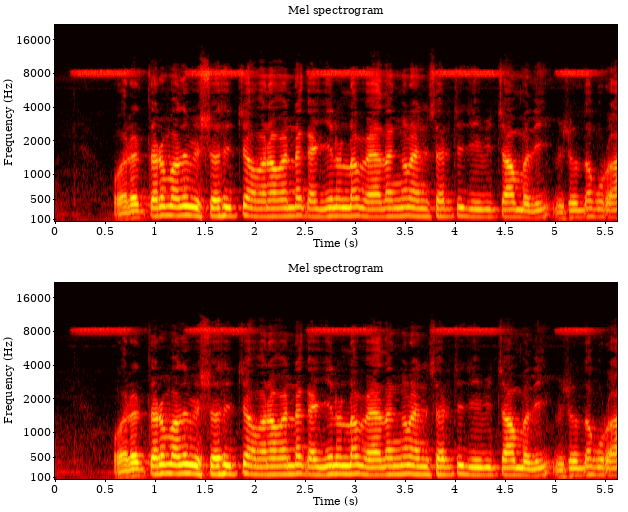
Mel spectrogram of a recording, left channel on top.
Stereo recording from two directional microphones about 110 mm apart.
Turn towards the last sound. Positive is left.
turn(degrees=20)  # may be behind; listen again after turning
